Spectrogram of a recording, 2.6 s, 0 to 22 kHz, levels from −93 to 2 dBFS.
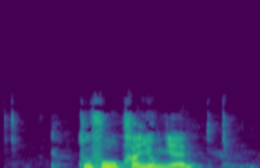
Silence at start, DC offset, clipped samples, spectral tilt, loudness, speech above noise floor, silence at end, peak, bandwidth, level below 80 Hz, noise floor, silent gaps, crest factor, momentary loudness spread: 0.8 s; under 0.1%; under 0.1%; -6 dB/octave; -19 LUFS; 38 dB; 0.65 s; -2 dBFS; 7.8 kHz; -50 dBFS; -56 dBFS; none; 20 dB; 6 LU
